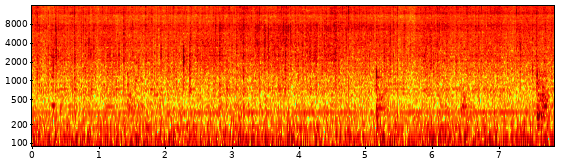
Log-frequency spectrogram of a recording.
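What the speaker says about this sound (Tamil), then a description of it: "இந்த வெங்காயத்தோட லேசாக வதக்கிக்கலாம்." Broad beans sautéing with onion in a hot pan for a Tamil broad bean and egg poriyal, a steady close sizzle and crackle with occasional stirring scrapes, no talking.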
